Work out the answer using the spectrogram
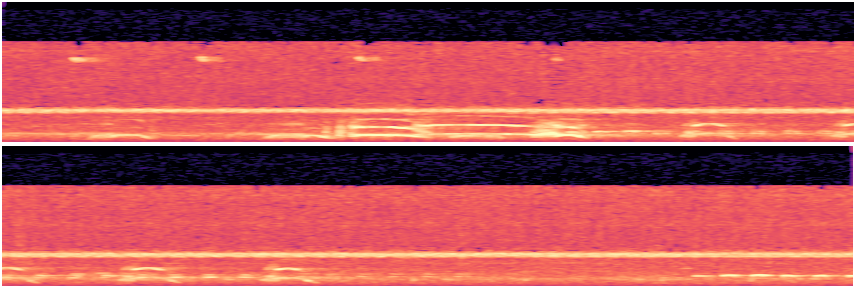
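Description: Several birds calling in quick, short calls that rise and fall, thickest in the first few seconds and thinning out after that, over a faint steady high whine.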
